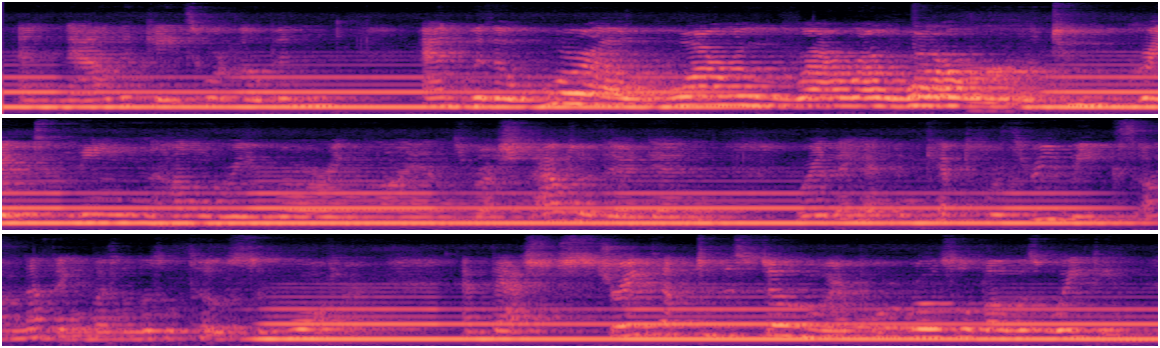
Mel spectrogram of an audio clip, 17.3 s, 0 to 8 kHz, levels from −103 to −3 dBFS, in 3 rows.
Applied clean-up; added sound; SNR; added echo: none; Wind instrument, woodwind instrument; -2 dB; reverberation time 1.0 s.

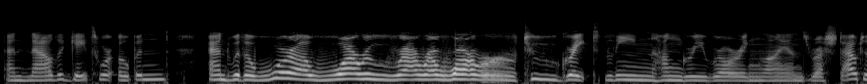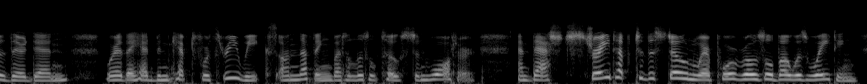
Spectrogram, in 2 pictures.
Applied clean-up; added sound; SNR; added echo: none; none; none; none.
